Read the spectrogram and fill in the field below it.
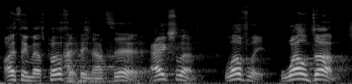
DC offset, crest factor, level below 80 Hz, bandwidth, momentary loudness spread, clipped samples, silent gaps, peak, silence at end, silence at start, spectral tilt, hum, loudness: under 0.1%; 18 dB; -54 dBFS; 16 kHz; 9 LU; under 0.1%; none; -8 dBFS; 0.05 s; 0 s; -5 dB/octave; none; -27 LUFS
